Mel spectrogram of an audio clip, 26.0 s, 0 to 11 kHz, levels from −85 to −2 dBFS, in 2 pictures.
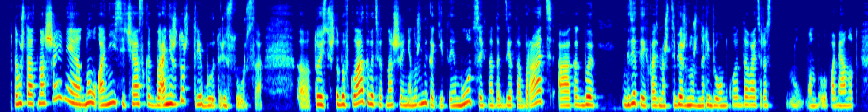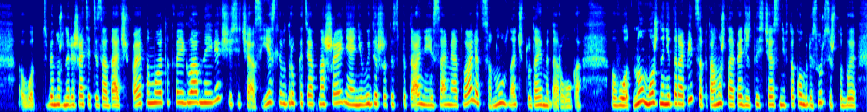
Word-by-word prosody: Потому 250 +2 +2
что 270 0 +2
отношения, 275 - +2
ну, 275 +3 +3
они 245 +8 +4
сейчас 260 -1 -1
как 240 -4 -5
бы 215 +1 +1
они 245 +5 +8
же 250 - -3
тоже 350 -1 -3
требуют 205 -4 -2
ресурса. 210 -3 -7 0.5
Э, - - -5
то 240 - +4
есть 235 -1 +4
чтобы 245 0 +3
вкладывать 255 +2 +4
в - - -6
отношения, 220 -1 -3
нужны 250 +7 +2
какие-то 195 -3 -6
эмоции, 235 +4 +1
их 210 - -15
надо 210 0 -5
где-то 210 -1 -3
брать. 310 +12 0
А 210 0 +2
как 225 0 -4
бы, 230 -1 +5 0.4
где 235 +6 +4
ты 225 - +1
их 205 0 -1
возьмёшь? 200 -1 -2
Тебе 225 +3 +4
же 215 - 0
нужно 205 -2 0
ребёнку 205 0 -2
отдавать, 225 0 -3
раз, 215 -2 -8 0.2
ну, 210 - -15
был 195 0 -8
упомянут, 205 +1 -5 0.4
э, - - -16
вот, - - -6
тебе 235 +2 -1
нужно 230 -1 +1
решать 240 +2 0
эти 225 - -12
задачи. 215 0 -1
Поэтому 275 +7 +2
это 295 0 -2
твои 300 0 -2
главные 290 0 +3
вещи 395 - -5
сейчас. 250 -6 -6
Если 285 +7 -3
вдруг 275 +1 -2
эти 260 -1 -2
отношения 255 +1 0
не 220 +1 +1
выдержат 250 -1 -1
испытания 230 0 -2
и - - -3
сами 225 +2 -3
отвалятся, 270 - 0
ну, 265 +8 +1
значит, 245 0 -6
туда 210 +1 -2
им 220 -2 +1
и - - -11
дорога. 180 0 -7 0.4
Вот, 210 -2 0
но 300 +9 +5
можно 280 0 +6
не 255 -1 +7
торопиться, 260 - +1
потому 230 +2 +2
что, 265 -3 -2
опять 235 0 +1
же, 215 - -2
ты 235 - -4
сейчас 235 +1 -3
не 225 - -1
в - - -23
таком 230 +1 +1
ресурсе, 235 +5 -5
чтобы 205 -2 -3
235 Hz, 205 wpm, -23 LUFS, 215-265 Hz, 0.5 s, они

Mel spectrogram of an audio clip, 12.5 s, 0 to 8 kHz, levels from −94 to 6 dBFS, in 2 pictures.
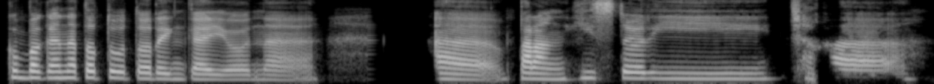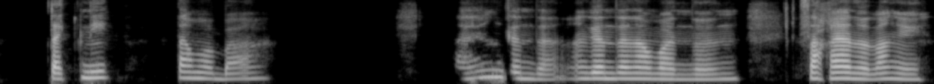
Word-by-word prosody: Kumbaga 230 -2 +4
natututo 230 -2 +2
rin 190 -1 +2
kayo 175 -2 +1
na, 170 -1 -4 0.8
ah, 185 -3 +2
parang 195 -3 +5
history 200 -2 0 0.2
tsaka 190 -1 -4 1.0
technique, 225 +3 0 0.4
tama 215 -3 -3
ba? 200 +3 -10 1.3
Ay 200 +2 -8
ang 255 0 -2
ganda, 195 -4 -5
ang 205 - -7
ganda 205 0 +3
naman 190 -3 0
nun. 180 +1 -5 0.5
Sakin 210 0 +5
ano 195 - +2
lang, 195 +2 0
eh, 180 -2 -6
200 Hz, 110 wpm, -24 LUFS, 185-215 Hz, 1.3 s, parang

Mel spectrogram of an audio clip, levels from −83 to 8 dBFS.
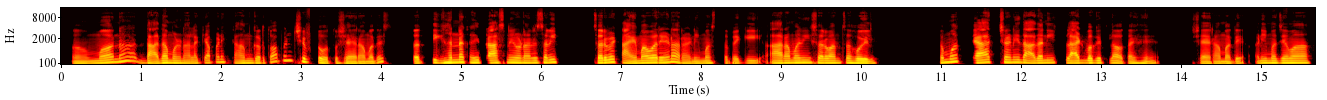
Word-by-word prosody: अ, - - -4
मग 120 +8 +1
ना 210 +4 +1 0.3
दादा 130 +2 +3
म्हणाला 120 -3 0
की, 135 +4 -7
"आपण 175 +4 -4
एक 175 - -4
काम 120 +2 -1
करतो, 125 +7 -3
आपण 280 +7 -4
शिफ्ट 200 -4 -1
होतो 115 -4 0
शहरामध्येच, 105 - -1 0.3
तर 120 - +3 0.2
तिघांना 155 +3 +4
काही 150 0 +2
त्रास 145 0 +1
नाही 155 -1 +2
होणार 145 -1 +2
असं 155 +2 0
वी 170 +2 +2 0.5
सर्वे 155 +4 +5
टाइमावर 135 +6 +3
येणार 165 0 +2
आणि 110 -1 -2
मस्तपैकी 125 +1 -5 0.2
आरामाने 145 +3 +2
सर्वांचं 135 0 +1
होईल." 125 -3 +3 0.8
तर - - +1
मग 195 +3 +3 0.2
त्याच 150 +4 +4
क्षणी 165 -1 +1
दादांनी 145 0 +1
फ्लॅट 125 0 +3
बघितला 135 -1 0
होता 110 -2 -2
हे 110 +1 -2 0.5
शहरामध्ये 100 -1 -2 0.2
आणि 130 +3 -1
मग 135 0 +2
जेव्हा 140 0 +3
135 Hz, 165 wpm, -23 LUFS, 120-150 Hz, 0.8 s, सर्वे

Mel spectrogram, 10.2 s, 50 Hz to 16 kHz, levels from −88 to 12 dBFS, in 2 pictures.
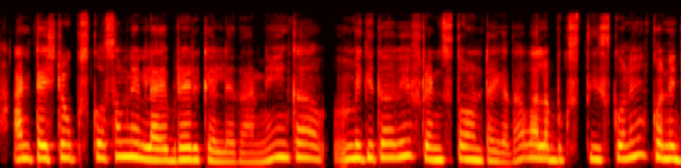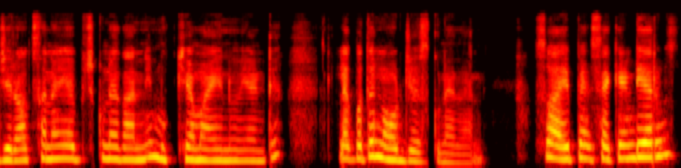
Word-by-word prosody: And 275 - 0
text 275 +1 +3
books 265 - -7
కోసం 300 +2 +1
నేను 290 -4 +3
లైబ్రరీకెళ్ళేదాన్ని 230 -3 -1
ఇంకా 300 0 -1 0.4
మిగతావి 295 +2 +1
ఫ్రెండ్స్‌తో 260 +1 -1
ఉంటాయి 230 -3 -3
కదా 225 +6 -8
వాళ్ళ 275 -1 +2
బుక్స్ 245 - -7
తీసుకొని 280 +5 -1
కొన్ని 275 -3 +3
జిరాక్స్ 245 +3 0
అనేవి 275 +1 -1
చేపించుకునేదాన్ని 260 +1 -1
ముఖ్యమైనవి 235 -3 -1
అంటే 310 +10 -6 0.5
లేకపోతే 275 +4 +2
నోట్ 240 -2 +2
చేసుకునేదాన్ని. 195 -3 -9 0.4
So, - - -4
అయిపోయక 265 +1 +1
second 285 +3 +3
year 315 +2 +5
260 Hz, 160 wpm, -24 LUFS, 235-285 Hz, 0.5 s, year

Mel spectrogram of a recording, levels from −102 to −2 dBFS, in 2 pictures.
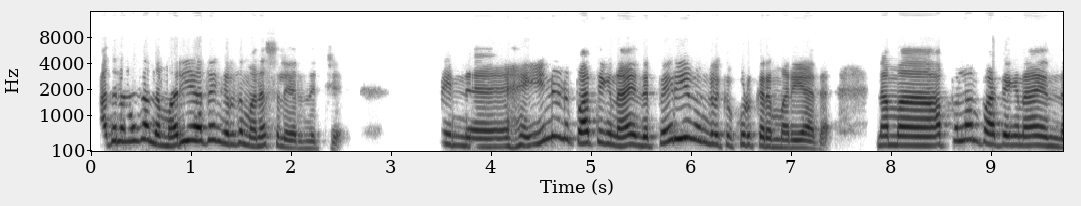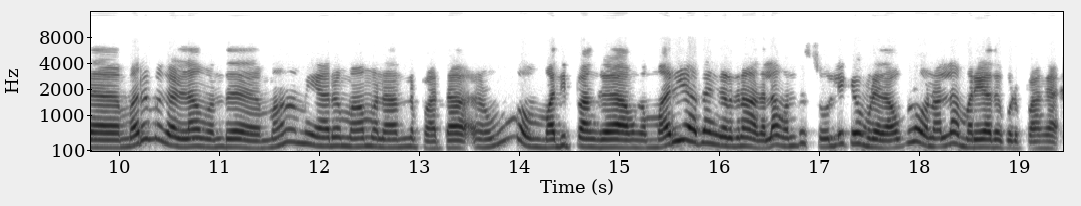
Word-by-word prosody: அதனால 335 +3 0
தான் 385 -1 +4
அந்த 260 -2 +2
மரியாதைங்கிறது 345 -2 +3
மனசுல 230 0 -3
இருந்துச்சு. 170 - -13 1.1
பின்ன 240 -4 -5 0.7
இன்னொன்னு 420 +2 -1
பார்த்தீங்கன்னா, 285 -5 +3
இந்த 230 -1 +2
பெரியவங்களுக்கு 325 - +2
கொடுக்குற 245 -4 -1
மரியாதை. 185 - -2 0.6
நம்ம 240 0 +1 0.4
அப்பல்லாம் 350 +9 -1
பார்த்தீங்கன்னா 245 -3 +2 0.2
இந்த 210 -3 -3 0.4
மருமகள்லாம் 235 - 0
வந்து 200 +1 -5 0.4
மாமியார் 250 -4 -3 0.2
மாமனார்ன்னு 205 -1 -3
பார்த்தா 165 +2 -1 0.3
ரொம்ப 320 - -4 0.2
மதிப்பாங்க. 200 -1 0 0.2
அவங்க 185 -1 -1 0.2
மரியாதைங்கிறதுனா 265 - +2
அதெல்லாம் 225 +7 -1
வந்து 230 +6 -8 0.2
சொல்லிக்கவே 270 +7 -1
முடியாது. 195 -3 +2
அவ்ளோ 305 +11 -2 0.2
நல்லா 230 +7 -1
மரியாத 195 0 +2
கொடுப்பாங்க. 170 -1 -6
240 Hz, 105 wpm, -20 LUFS, 205-295 Hz, 1.1 s, தான்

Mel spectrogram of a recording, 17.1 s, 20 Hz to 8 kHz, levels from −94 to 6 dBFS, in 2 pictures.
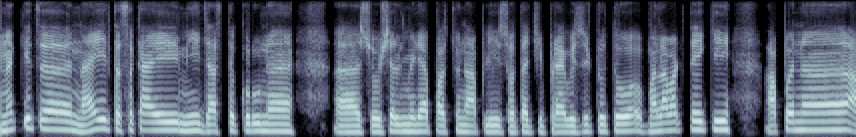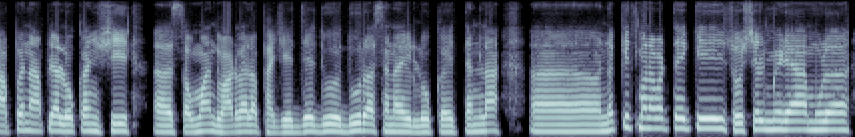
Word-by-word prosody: नक्कीच 195 +6 -1
अ, 190 -2 +3
नाही 165 +7 +1
तसं 175 +2 -1
काय 180 0 +2
मी 165 +1 +1
जास्त 150 +2 -1
करून 160 0 0
अ, 155 0 +1 0.4
अ, 140 0 +1
सोशल 145 +2 0
मीडियापासून 150 -1 -1
आपली 140 +1 -2
स्वतःची 140 +1 -3
प्रायव्हसी 140 +1 -1
ठेवतो. 155 +1 +1
मला 160 +2 0
वाटतंय 180 +1 0
की 190 -1 +3 0.5
आपण 185 +3 -1
अ, - - +2 0.4
आपण 165 +5 -1
आपल्या 160 0 0
लोकांशी 155 0 +1 0.3
अ, 140 -1 +1
संवाद 150 +2 0
वाढवायला 145 +3 +1
पाहिजे. 135 +1 -1
जे 150 +1 +3
दूर 155 -1 +4
दूर 165 +2 +2
असणारे 145 -1 0
लोकं 140 +1 0
आहेत 140 -1 0
त्यांना 155 +2 -1 0.4
अ, 150 0 +1
नक्कीच 225 +6 -3
मला 220 -1 +2
वाटतंय 220 0 +1
की 215 -1 +4 0.2
सोशल 165 +4 +1
मीडियामुळं 185 -1 +2
155 Hz, 145 wpm, -12 LUFS, 145-180 Hz, 0.5 s, दूर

